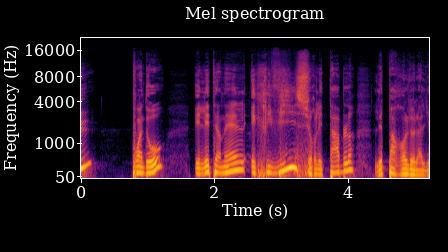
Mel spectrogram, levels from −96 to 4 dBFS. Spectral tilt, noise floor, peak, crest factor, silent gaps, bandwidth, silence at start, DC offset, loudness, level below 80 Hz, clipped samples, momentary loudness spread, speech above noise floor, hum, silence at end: -7 dB/octave; -71 dBFS; -4 dBFS; 14 dB; none; 13.5 kHz; 0 s; under 0.1%; -18 LUFS; -36 dBFS; under 0.1%; 10 LU; 55 dB; none; 0 s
